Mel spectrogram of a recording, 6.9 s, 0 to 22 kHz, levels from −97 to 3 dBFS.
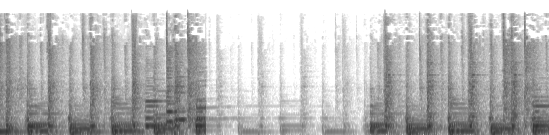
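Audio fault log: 2.58–4.63 s, one channel inverted: the sound drops by about 26 dB to a faint leftover copy, likely from one stereo channel's polarity flipping so shared content cancels in the mono sum. The waveform shows an abrupt amplitude collapse.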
